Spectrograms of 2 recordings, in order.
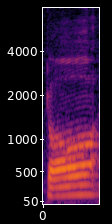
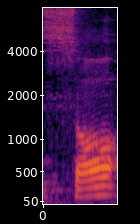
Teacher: taw and saw are both voiceless alveolar sounds, but they differ in their manner of articulation, that is, in the way they are pronounced.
